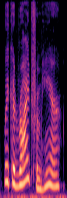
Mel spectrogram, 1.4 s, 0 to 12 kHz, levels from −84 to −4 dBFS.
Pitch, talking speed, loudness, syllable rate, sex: 230 Hz, 220 wpm, -18 LUFS, 5.5 syllables/s, female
